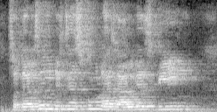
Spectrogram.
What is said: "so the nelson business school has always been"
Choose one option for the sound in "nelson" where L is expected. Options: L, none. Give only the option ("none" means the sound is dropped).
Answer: none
